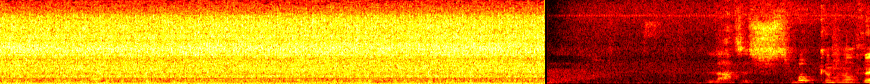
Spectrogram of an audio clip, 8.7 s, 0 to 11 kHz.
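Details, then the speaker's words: 2010 Jeep Wrangler Unlimited JK, just after replacing and torquing the driver's side exhaust manifold: a steady, even idle with a smooth low rumble and no ticking or exhaust puffing before it cuts out. "Okay, everything is on. Everything's torqued down. Let's start this thing up. Oh, sounds good."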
